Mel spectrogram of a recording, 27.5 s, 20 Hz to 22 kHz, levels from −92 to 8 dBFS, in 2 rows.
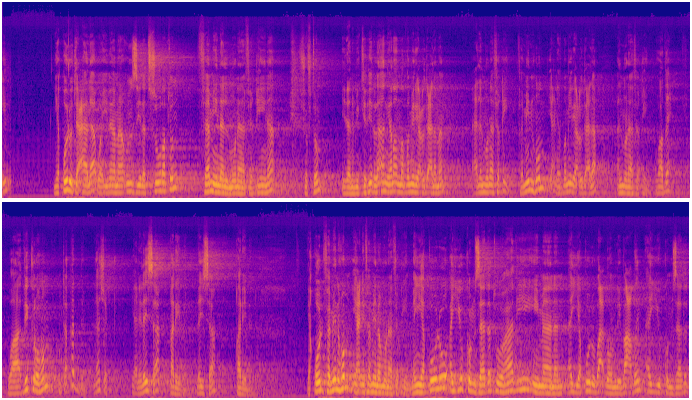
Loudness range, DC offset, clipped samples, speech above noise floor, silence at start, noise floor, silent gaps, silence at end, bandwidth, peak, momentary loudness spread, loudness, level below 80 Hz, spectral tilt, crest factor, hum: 6 LU; under 0.1%; under 0.1%; 29 dB; 0 s; -48 dBFS; none; 0 s; 16.5 kHz; 0 dBFS; 16 LU; -19 LUFS; -50 dBFS; -5 dB/octave; 20 dB; none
